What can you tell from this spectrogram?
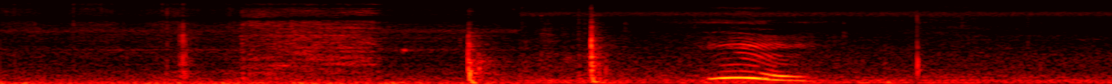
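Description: Chef's knife slicing through smoked picanha on a wooden cutting board, with two sharp knocks of the blade on the board. The loudest sound is a short hummed vocal sound, falling in pitch, a little past halfway. Crickets make a steady high chirring from about halfway on.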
